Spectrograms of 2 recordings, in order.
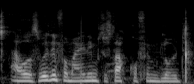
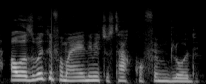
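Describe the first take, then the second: First: Said in the usual way. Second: Said through a laugh; amused at her own naivety; chuckling retelling; laughing at herself. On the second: Real, not acted.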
